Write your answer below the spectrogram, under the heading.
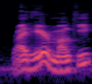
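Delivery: ordinary delivery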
